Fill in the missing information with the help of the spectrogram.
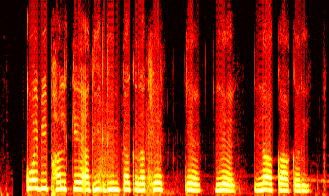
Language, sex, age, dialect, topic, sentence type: Magahi, female, 25-30, Western, agriculture, question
